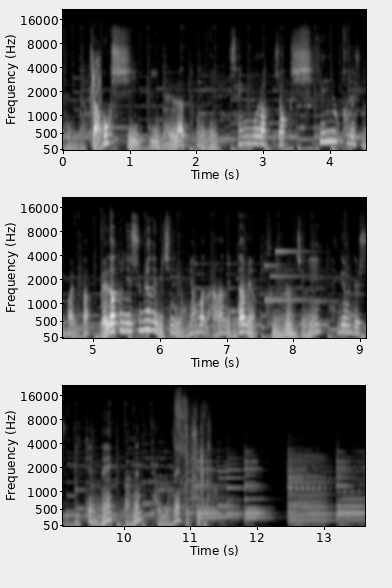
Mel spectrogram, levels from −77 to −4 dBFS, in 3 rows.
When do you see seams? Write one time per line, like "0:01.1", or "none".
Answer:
0:11.0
